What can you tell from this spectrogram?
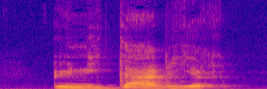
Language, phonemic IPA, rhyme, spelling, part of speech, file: Dutch, /ˌy.niˈtaː.ri.ər/, -aːriər, unitariër, noun, Nl-unitariër.ogg
- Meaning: Unitarian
